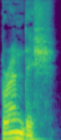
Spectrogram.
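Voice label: "brandish", British English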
